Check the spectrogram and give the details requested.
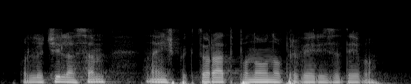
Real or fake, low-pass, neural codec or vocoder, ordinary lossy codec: real; 5.4 kHz; none; AAC, 24 kbps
